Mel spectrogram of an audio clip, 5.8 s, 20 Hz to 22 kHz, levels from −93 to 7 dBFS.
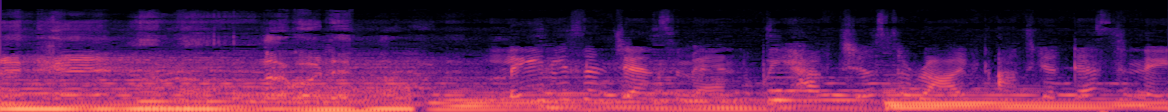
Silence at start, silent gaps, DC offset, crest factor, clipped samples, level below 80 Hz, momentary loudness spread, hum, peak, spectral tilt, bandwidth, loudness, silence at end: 0 s; none; under 0.1%; 12 dB; under 0.1%; -32 dBFS; 8 LU; none; -8 dBFS; -7.5 dB/octave; 11 kHz; -22 LUFS; 0 s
